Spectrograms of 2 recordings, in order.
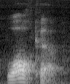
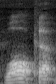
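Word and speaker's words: Walkup: you happen to know is that the correct pronunciation on his name and yeah it was Hoy wallup wup wallup w w a l k u p wup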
